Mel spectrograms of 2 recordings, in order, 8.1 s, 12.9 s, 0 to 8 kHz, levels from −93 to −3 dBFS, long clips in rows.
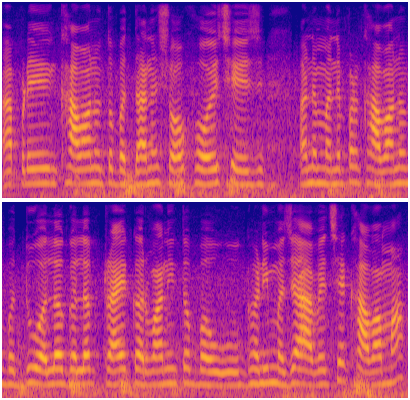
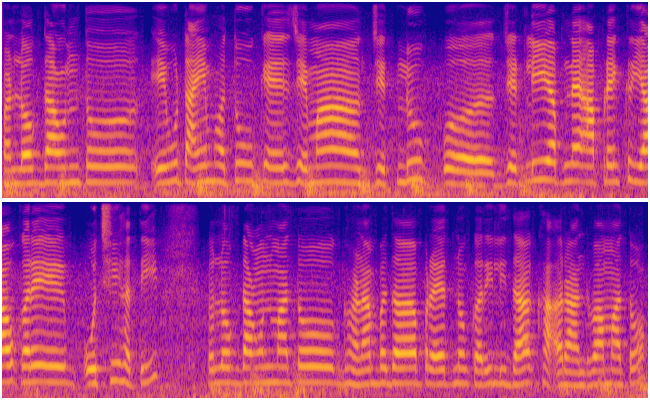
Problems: constant background noise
